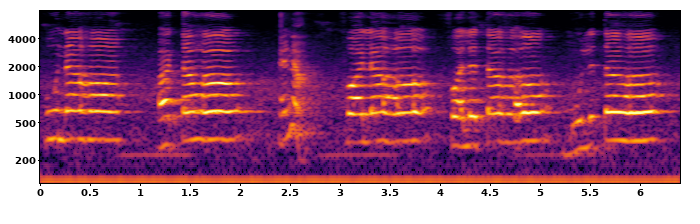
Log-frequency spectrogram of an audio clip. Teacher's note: विसर्ग हुआ, जिसका उच्चारण हम ह के माध्यम से करते हैं।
